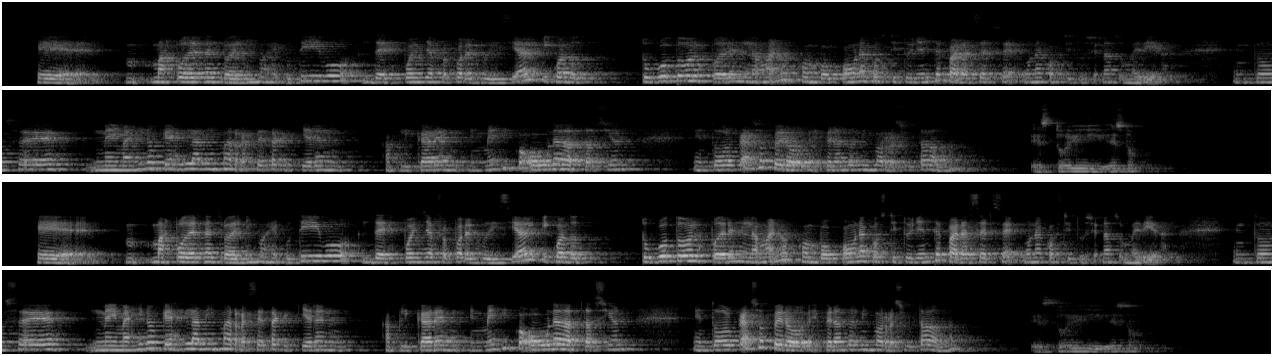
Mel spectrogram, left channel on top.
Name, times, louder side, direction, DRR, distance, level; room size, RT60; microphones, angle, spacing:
voice 1, 0.4-5.8 6.4-16.1 16.5-22.2, right 3 dB, 40° right, 6 dB, 0.5 m, -30 dB
voice 2, 23.0-24.1, left 3 dB, 70° left, 8 dB, 0.5 m, -39 dB
6.2 x 4.9 x 3.7 m, 1.0 s
head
